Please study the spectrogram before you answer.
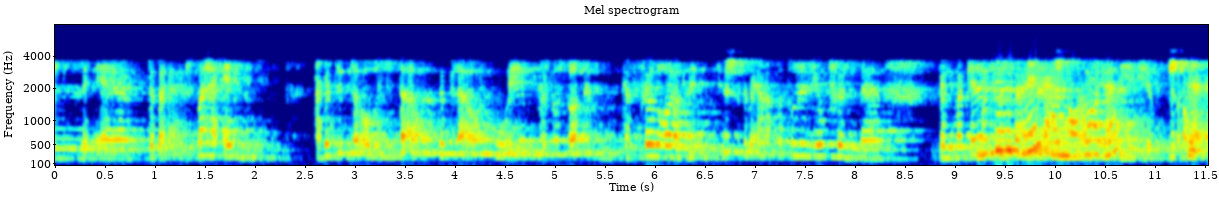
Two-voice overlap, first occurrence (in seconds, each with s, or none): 9.2 s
